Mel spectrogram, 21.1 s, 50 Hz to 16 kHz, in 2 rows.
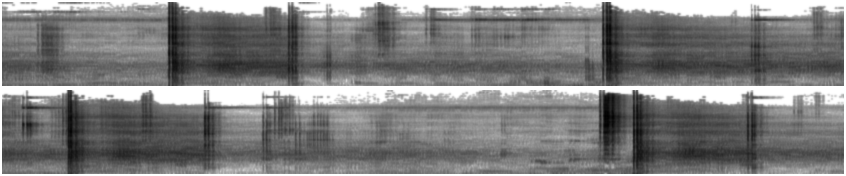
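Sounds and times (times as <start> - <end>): quiet sharp cracks and clinks: 0.0 - 21.0
pistol shots with echo: 2.0 - 5.8, 7.5 - 17.1, 17.9 - 21.0.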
